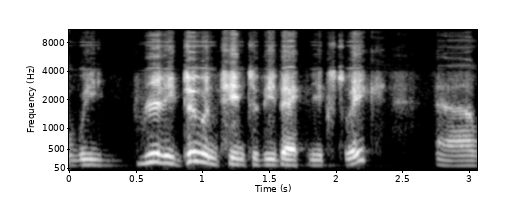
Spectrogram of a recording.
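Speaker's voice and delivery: usual speaking voice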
